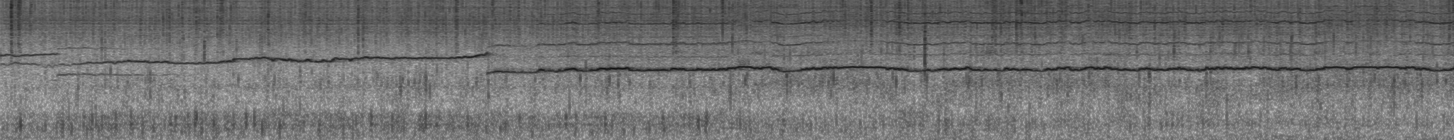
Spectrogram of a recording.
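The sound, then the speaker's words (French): An electric kettle with adjustable temperature whistles steadily over a dense bubbling boil, its shrill tone wavering and then jumping up in pitch, sustained for the whole stretch. “Ouais, l'écriture est scandée par le sifflement de la bouilloire, parce que c'est les moments où je m'arrête un peu, où je fais une petite pause...”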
